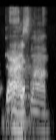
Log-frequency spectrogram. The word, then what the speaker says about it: Dar es Salaam: Dar es Salaam.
